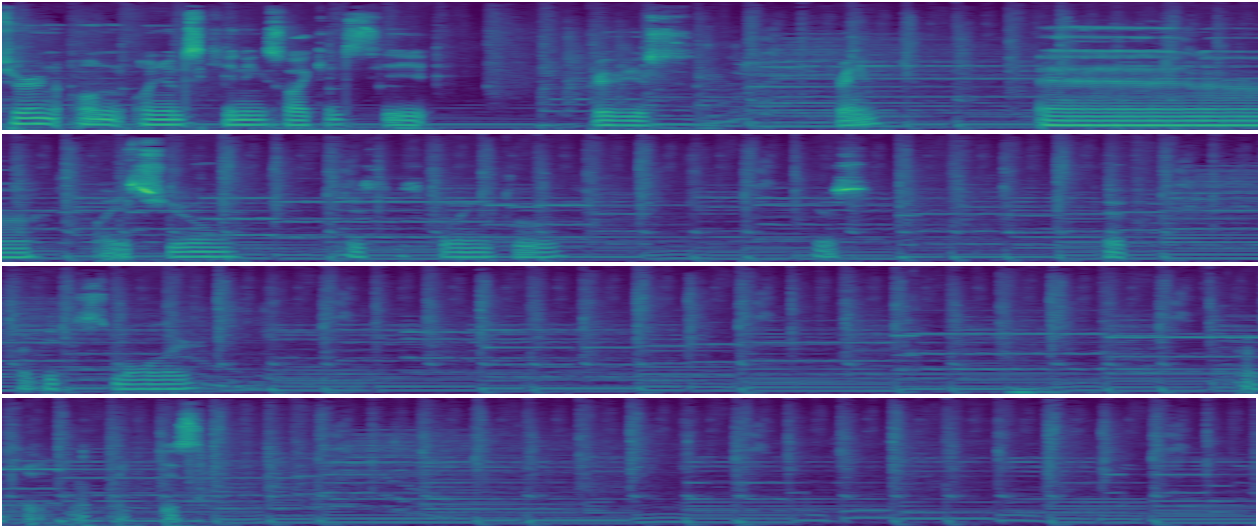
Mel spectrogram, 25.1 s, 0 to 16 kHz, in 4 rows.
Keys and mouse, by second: 2.1 shift+middle click, 3.7 alt+shift+middle click, 7.2-16.7 drag, 17.6 Left, 17.9 Right, 18.6 ctrl+z, 19.0 ctrl+z, 20.2-25.1 drag.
